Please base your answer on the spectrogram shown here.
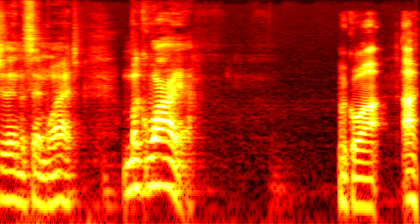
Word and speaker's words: Maguire: on and the hot uh why did you pronounce it like that by the way what McGuire what do I emphasize to you McGuire how do you say it Maguire well which was in the same word Maguire Maguire I said Maguire you said Maguire screaming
